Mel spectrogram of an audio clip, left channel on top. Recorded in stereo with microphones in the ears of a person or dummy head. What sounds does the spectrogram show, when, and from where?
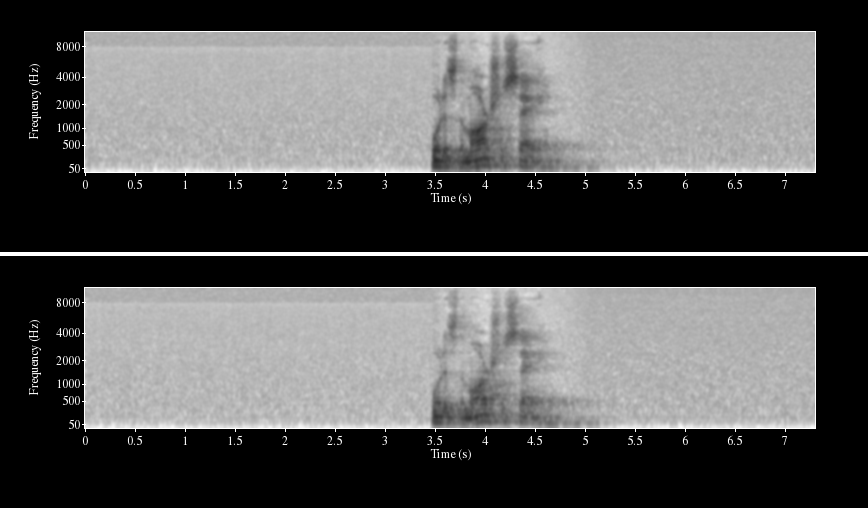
3.5 s a man speaking: 50° left (ahead or behind), 1.0 m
